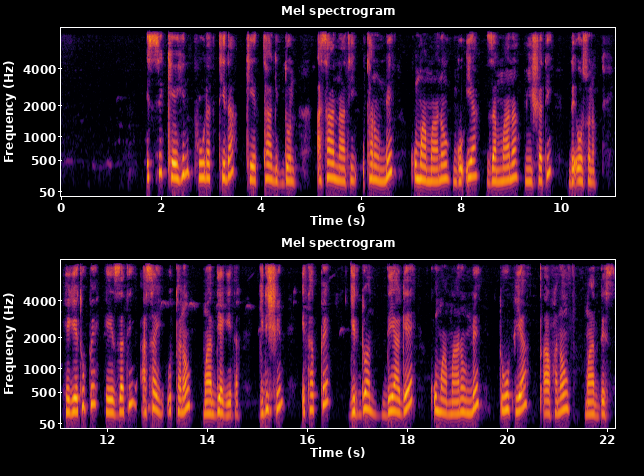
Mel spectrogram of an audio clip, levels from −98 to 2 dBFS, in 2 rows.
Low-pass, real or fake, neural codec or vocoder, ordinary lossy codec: 7.2 kHz; real; none; AAC, 48 kbps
